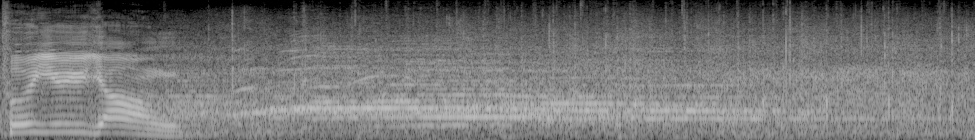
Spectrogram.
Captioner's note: audience cheering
